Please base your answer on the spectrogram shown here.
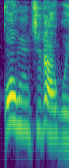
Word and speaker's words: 공지: 이게 자꾸 이제 혼동되신 분들을 위해서 쓸 때는 공지라고 쓰지만 읽을 땐 제가 꽁지라고 읽으라고 내가 자꾸 그럽니다. 왜? 짜투리 남은 땅이니까.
